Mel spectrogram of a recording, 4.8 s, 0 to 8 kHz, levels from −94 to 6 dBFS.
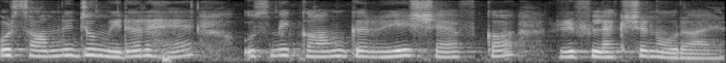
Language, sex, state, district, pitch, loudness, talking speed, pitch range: Hindi, female, Haryana, Charkhi Dadri, 225 Hz, -17 LUFS, 200 wpm, 205-235 Hz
